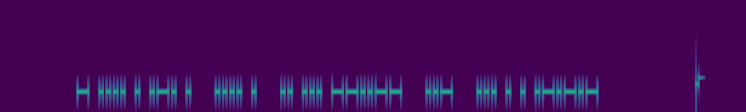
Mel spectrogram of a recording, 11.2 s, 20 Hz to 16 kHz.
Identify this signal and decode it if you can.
Morse code, heard as a keyed tone, about 22 wpm, 700 Hz. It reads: THERE HE IS, U SEE.
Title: Sentences from Top 100 Words and Abbreviations 22wpm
